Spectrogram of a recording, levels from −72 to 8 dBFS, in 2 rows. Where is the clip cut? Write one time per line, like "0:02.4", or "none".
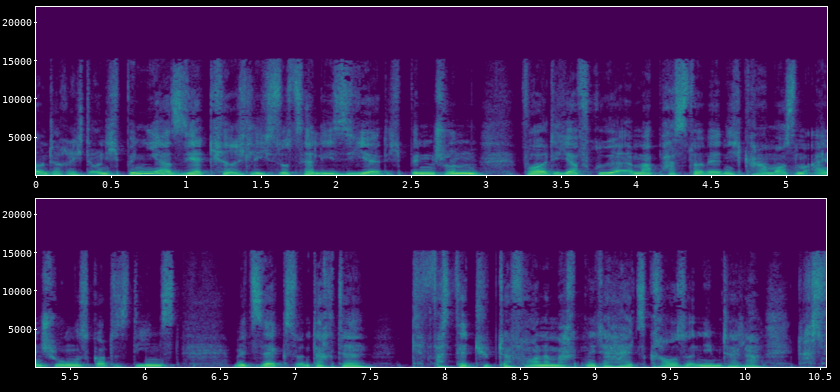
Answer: none

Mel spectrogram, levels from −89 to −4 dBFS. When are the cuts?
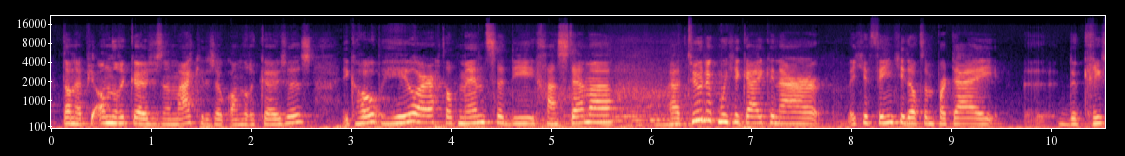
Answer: none

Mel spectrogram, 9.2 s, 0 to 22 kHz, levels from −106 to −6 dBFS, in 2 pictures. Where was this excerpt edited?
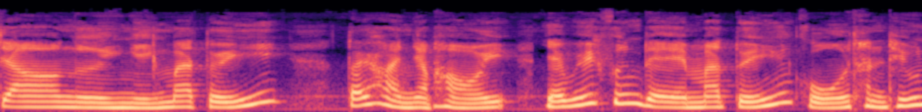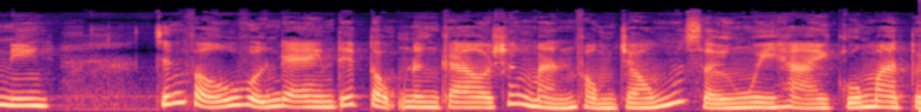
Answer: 0:02.2
0:02.7

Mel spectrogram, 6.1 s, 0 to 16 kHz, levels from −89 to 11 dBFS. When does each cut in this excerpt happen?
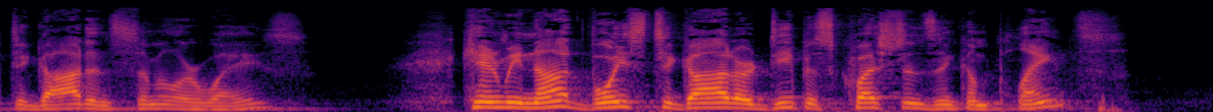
none

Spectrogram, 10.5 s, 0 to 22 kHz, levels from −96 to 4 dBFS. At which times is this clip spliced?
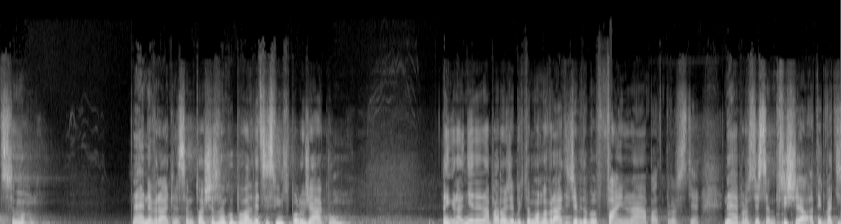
none

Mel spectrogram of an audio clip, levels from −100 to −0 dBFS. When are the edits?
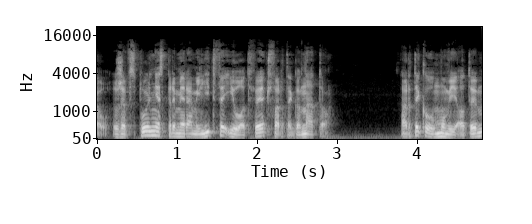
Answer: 0:02.1

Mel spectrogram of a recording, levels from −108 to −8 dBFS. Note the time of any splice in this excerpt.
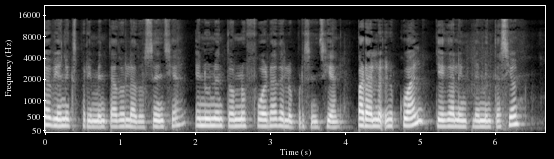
0:04.1

